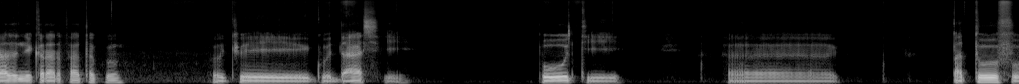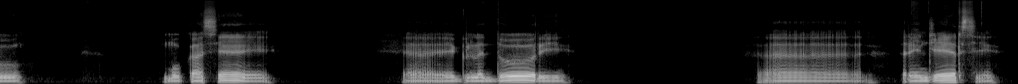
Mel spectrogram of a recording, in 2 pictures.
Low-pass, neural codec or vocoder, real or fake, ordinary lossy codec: none; autoencoder, 48 kHz, 128 numbers a frame, DAC-VAE, trained on Japanese speech; fake; none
